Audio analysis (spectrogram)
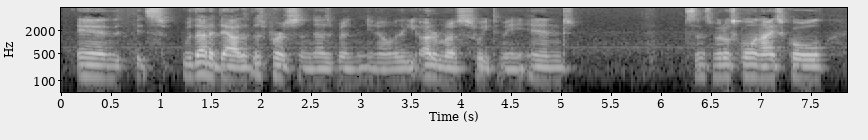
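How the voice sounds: A man speaks at a fairly slow pace in a fairly low pitch with little pitch movement, and audible room echo surrounds him.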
